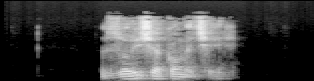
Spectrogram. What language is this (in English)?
Laz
